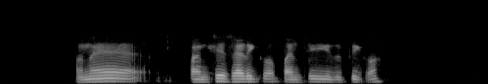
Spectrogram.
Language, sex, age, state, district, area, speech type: Santali, male, 18-30, Jharkhand, East Singhbhum, rural, conversation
